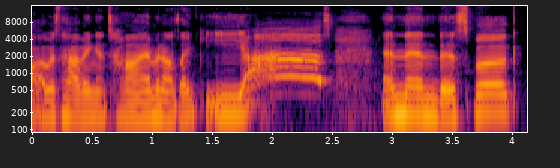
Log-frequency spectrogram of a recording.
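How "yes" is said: high-pitched gleeful cheer; excited squeal. Retold or imitated. Reader recalling joy after her last book, excited squeal. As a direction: squeal it as a drawn-out celebration.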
